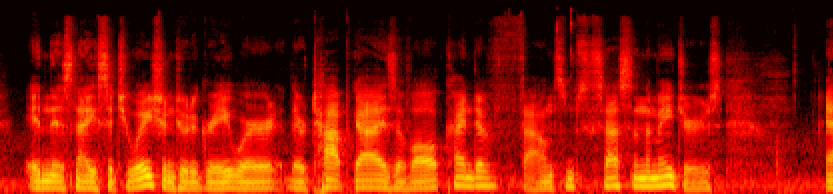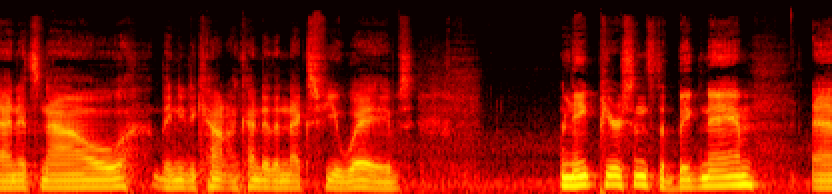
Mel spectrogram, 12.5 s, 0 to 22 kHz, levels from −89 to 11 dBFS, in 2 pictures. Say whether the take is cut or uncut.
uncut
